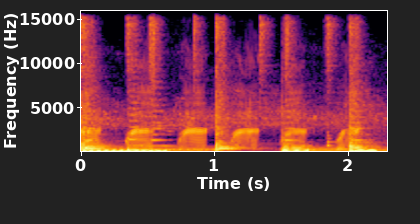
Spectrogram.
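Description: Cartoon duck sound effect: a quick run of short, repeated quacks, about one every half second, over light background music.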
